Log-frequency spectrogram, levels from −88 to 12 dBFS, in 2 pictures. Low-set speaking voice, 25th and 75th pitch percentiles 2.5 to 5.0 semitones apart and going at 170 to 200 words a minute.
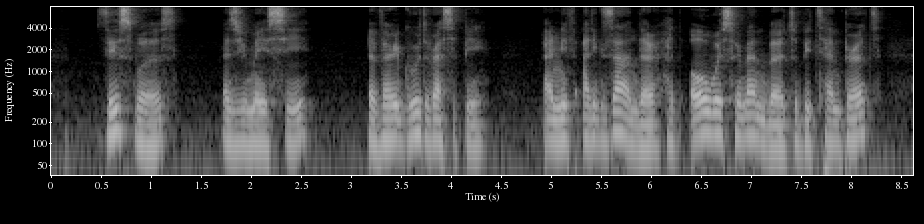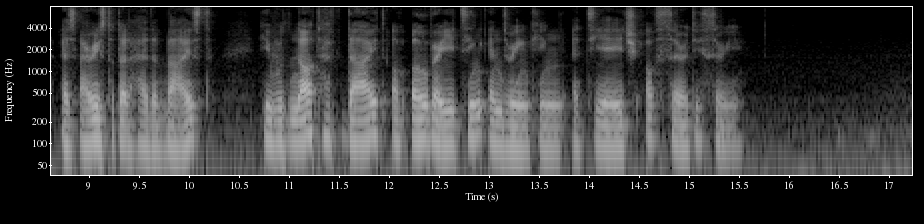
No: low, 105 Hz; average, 3.5 semitones; slow, 135 wpm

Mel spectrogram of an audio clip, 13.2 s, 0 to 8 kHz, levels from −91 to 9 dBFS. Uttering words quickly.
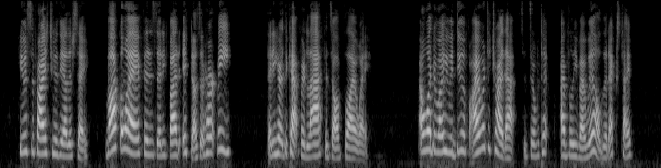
Yes: fast, 235 wpm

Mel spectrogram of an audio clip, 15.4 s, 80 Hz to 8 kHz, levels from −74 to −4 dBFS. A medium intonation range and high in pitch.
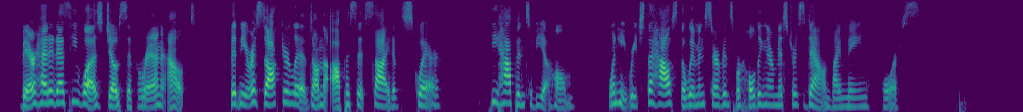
Yes: average, 4.1 semitones; high, 215 Hz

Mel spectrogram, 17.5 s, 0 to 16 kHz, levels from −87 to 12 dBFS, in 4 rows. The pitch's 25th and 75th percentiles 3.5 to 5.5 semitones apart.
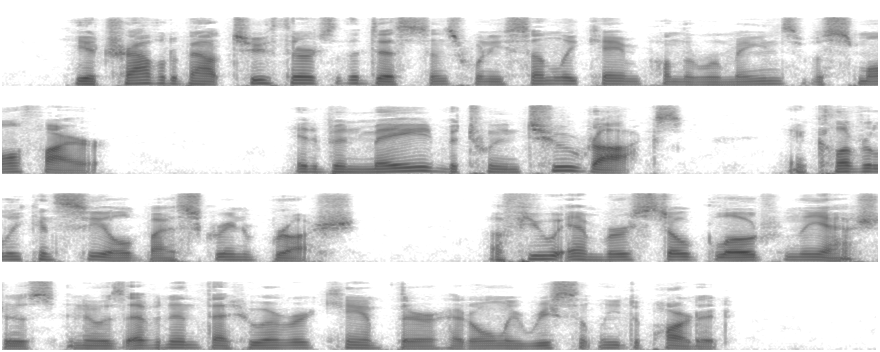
No: average, 2.9 semitones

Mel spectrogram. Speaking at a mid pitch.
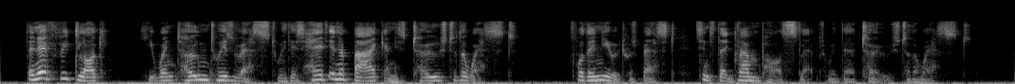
Yes: medium, 165 Hz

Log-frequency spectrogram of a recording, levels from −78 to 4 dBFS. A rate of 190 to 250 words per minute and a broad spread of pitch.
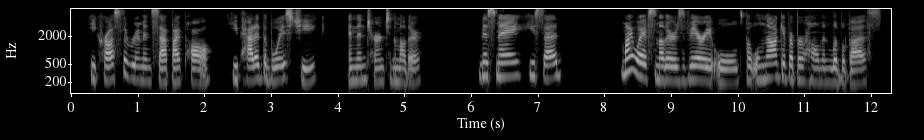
No: average, 195 wpm; average, 3.4 semitones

